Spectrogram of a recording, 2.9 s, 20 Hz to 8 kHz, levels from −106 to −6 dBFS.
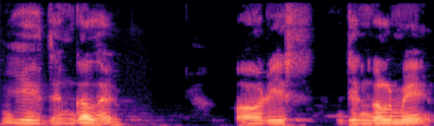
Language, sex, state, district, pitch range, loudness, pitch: Maithili, male, Bihar, Samastipur, 105-110 Hz, -25 LUFS, 105 Hz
